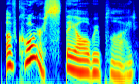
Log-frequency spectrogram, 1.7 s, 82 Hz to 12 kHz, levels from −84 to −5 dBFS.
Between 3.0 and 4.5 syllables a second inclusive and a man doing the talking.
No: 4.4 syllables/s; female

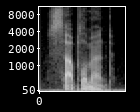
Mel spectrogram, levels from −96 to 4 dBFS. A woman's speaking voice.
No: male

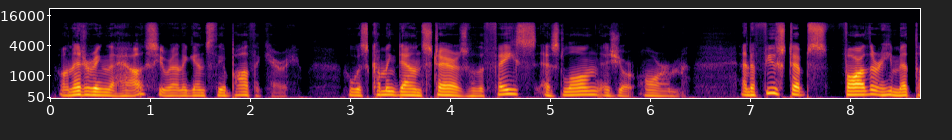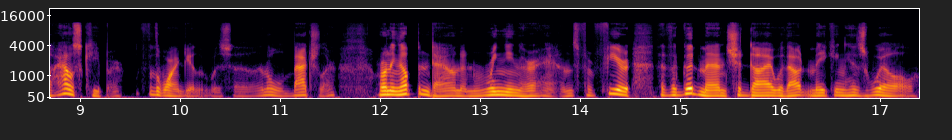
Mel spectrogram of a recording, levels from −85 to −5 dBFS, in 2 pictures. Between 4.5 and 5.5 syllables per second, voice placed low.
Yes: 5.4 syllables/s; low, 130 Hz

